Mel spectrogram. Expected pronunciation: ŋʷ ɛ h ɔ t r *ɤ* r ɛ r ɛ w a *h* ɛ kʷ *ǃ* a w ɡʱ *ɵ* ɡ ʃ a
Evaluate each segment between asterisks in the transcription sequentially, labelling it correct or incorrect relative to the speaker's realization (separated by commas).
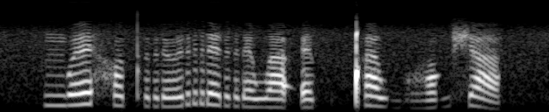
incorrect, incorrect, correct, incorrect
